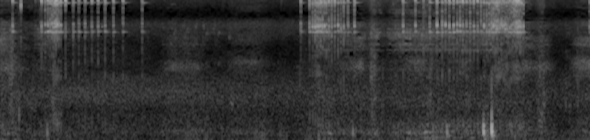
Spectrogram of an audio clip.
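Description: Fishing reel clicking in a quick run of evenly spaced clicks, then buzzing in two later bursts, as a hooked carp is played on a light rod.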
